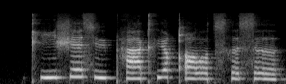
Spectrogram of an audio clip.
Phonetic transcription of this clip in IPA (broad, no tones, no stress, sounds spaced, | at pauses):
kʰ i ʃ ɛ s y pʰ a kʰ y qʼ ɔ t͡sʰ ə s ə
